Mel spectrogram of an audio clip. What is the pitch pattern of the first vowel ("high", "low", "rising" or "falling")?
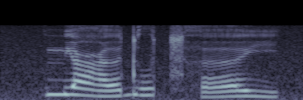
falling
